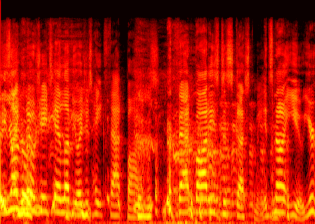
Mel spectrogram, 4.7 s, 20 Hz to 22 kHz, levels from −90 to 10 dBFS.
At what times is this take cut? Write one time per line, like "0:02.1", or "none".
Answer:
none

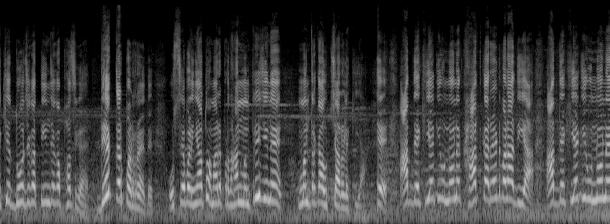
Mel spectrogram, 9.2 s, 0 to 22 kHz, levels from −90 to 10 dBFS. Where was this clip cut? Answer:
0:05.6

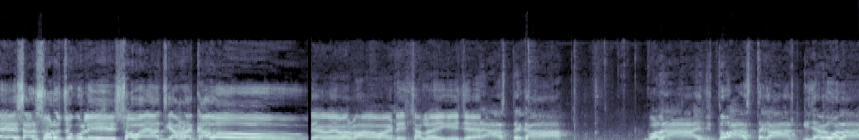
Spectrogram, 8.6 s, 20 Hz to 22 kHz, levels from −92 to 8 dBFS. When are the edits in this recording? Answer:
0:04.8

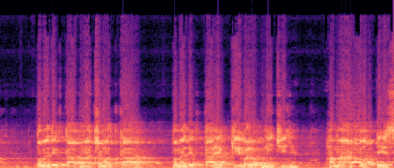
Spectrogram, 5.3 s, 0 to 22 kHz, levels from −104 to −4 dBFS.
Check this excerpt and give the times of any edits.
none

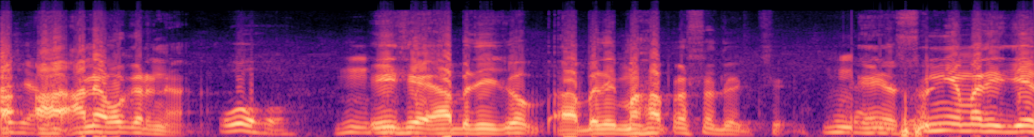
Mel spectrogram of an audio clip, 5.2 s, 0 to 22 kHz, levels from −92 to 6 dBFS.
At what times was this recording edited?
0:04.3

